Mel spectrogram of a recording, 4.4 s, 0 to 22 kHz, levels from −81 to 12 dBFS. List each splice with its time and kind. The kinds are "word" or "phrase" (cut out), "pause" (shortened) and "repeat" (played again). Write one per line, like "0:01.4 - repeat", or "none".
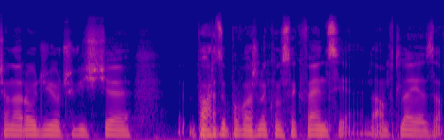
none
